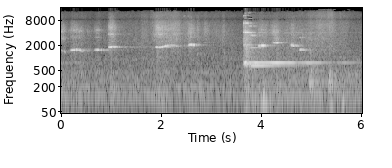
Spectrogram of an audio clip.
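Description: Someone whistling a short tune in a few stepped notes. About two thirds of the way through, a single bell-like chime strikes and rings on, fading slowly while the whistling goes on faintly over it.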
